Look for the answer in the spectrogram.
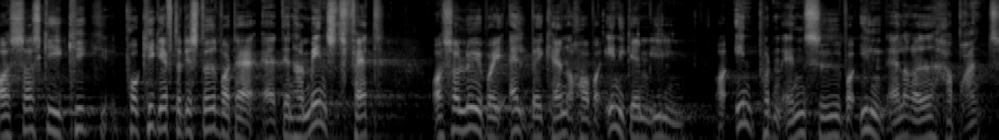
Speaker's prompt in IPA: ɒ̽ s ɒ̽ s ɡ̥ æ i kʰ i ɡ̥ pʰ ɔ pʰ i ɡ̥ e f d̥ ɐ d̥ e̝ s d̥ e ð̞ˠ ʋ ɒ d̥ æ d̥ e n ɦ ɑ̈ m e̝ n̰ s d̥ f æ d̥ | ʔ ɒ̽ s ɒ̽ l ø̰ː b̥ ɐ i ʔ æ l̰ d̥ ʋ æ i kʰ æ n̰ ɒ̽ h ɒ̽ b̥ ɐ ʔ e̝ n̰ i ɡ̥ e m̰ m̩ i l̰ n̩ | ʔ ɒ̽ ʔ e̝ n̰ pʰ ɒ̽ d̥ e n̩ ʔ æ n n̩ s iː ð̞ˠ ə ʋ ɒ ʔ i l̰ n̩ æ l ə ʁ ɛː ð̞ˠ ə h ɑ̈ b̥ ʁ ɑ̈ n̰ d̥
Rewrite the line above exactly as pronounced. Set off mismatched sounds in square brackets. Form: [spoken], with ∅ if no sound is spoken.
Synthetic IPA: ɒ̽ s ɒ̽ s ɡ̥ æ i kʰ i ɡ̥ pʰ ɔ [kʰ] i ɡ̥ e f d̥ ɐ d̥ e̝ s d̥ e ð̞ˠ ʋ ɒ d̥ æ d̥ e n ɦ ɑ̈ m e̝ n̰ s d̥ f æ d̥ | ʔ ɒ̽ s ɒ̽ l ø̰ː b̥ ɐ i ʔ æ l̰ d̥ ʋ æ i kʰ æ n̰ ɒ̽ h ɒ̽ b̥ ɐ ʔ e̝ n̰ i ɡ̥ e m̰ m̩ i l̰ n̩ | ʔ ɒ̽ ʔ e̝ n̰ pʰ ɒ̽ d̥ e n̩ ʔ æ n n̩ s iː ð̞ˠ ə ʋ ɒ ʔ i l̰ n̩ æ l ə ʁ ɛː ð̞ˠ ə h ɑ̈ b̥ ʁ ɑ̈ n̰ d̥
